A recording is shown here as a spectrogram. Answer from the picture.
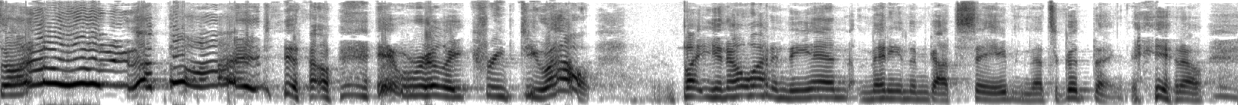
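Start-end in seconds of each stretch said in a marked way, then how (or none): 0.0-1.8 high, loud mock wail, sobbing in panic. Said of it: "crying and freaking out".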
